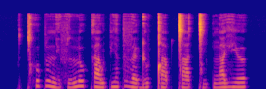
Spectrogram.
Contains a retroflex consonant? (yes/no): yes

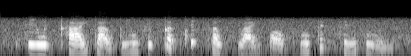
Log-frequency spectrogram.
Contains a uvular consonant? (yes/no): no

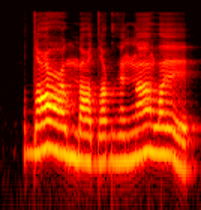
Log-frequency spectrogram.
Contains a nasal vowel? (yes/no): yes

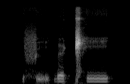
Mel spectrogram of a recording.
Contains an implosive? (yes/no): yes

